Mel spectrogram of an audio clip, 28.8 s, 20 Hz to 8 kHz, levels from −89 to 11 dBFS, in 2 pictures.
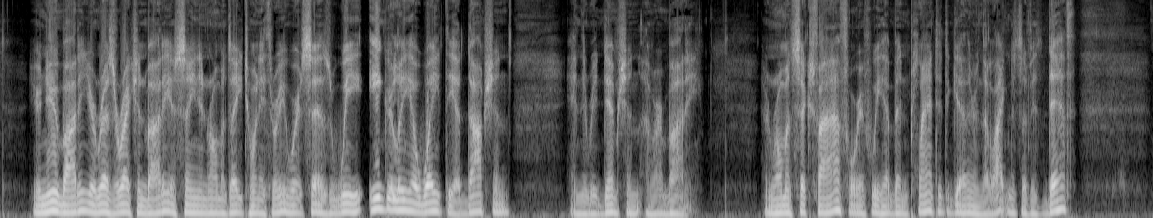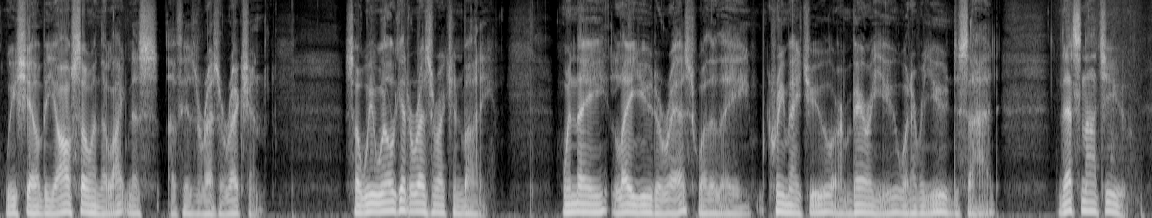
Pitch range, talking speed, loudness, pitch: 90-110 Hz, 160 wpm, -12 LUFS, 100 Hz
